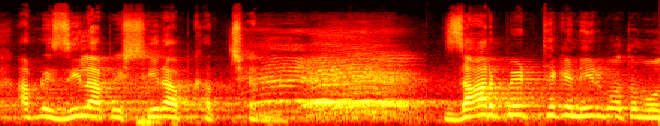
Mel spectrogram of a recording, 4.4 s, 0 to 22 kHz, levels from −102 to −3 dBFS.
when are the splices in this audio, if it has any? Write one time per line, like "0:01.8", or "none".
0:02.8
